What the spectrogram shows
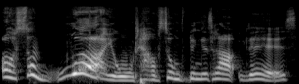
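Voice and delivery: put-on awful British accent, loud and high. Showing the only British accent she can do: Jamie Demetriou's British accent. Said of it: "his accent that he does on that".

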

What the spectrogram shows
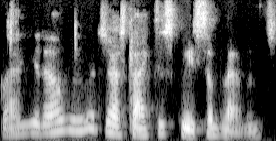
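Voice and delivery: laid-back, easygoing calm. Contrasting own high energy with the calm co-host: imitating a calm co-host. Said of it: "And she's like".

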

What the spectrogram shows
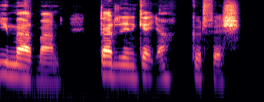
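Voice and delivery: ordinary talk, nothing marked

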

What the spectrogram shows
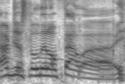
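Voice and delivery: thick New York Italian accent, pitched high. Joking about how Grogu should sound, voicing him in a thick New York Italian accent. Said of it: "a really thick New York Italian accent".

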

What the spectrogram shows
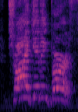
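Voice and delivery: loud, high heckling yell. Speaker retelling how she screamed at them over kidney pain, imitating her scream. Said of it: "she literally screams at me".

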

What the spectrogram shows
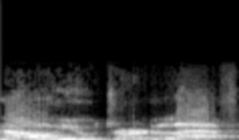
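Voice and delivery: loud, high-pitched puppet monster voice. Mimicking how someone talks along with the navigation app; Cookie Monster voice. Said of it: "She uses this Cookie Monster voice like".

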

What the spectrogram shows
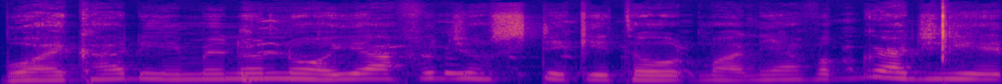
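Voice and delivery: put-on Jamaican accent. Recalling a psychology class, the speaker quotes a woman urging him to graduate: Jamaican accent. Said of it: "Jamaican voice".

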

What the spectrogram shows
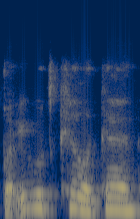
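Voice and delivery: ordinary delivery

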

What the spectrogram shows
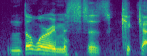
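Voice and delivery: reassuring superhero voice. Recalling a line from the movie: Adam West impression. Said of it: "he'd be like".

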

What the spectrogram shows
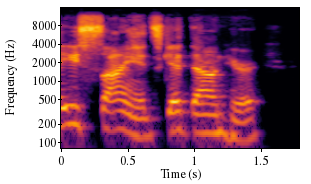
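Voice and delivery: mild, half-shouted, called-out yell. Telling a zipper story, repeating what he yelled at the speaker, retelling someone's yell. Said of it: "So he yells".

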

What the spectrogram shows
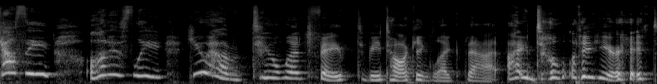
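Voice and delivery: loud, boisterous, swooping voice. Kelsey retells a woman's reply to her joke, imitating a boisterous voice. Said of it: "in her boisterous voice".

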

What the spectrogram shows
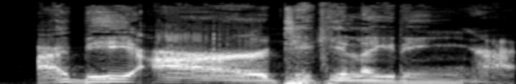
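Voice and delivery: deep, loud pirate-speak like a sea captain. Asked how they're doing, the speaker slips into pirate talk. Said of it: "That is some pirate talk".

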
